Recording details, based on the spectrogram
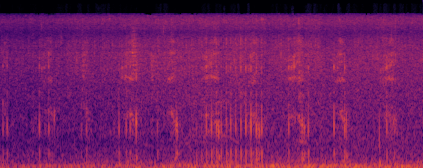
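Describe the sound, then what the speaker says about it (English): A cat asking for breakfast, with close, continuous purring and rumbling vocal sounds that grow slightly louder. "His cat has a unique way of telling him he's ready for breakfast."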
